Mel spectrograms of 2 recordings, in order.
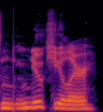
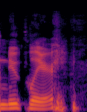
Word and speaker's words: nuclear: And then of course it's nuclear instead of nuclear. Now, I will resist that because I'm a well-read individual. I will try to pronounce things correctly, but that was adding the extra syllable in there.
